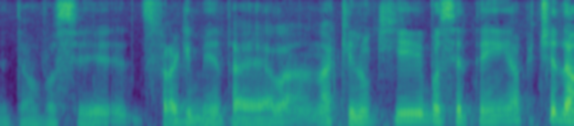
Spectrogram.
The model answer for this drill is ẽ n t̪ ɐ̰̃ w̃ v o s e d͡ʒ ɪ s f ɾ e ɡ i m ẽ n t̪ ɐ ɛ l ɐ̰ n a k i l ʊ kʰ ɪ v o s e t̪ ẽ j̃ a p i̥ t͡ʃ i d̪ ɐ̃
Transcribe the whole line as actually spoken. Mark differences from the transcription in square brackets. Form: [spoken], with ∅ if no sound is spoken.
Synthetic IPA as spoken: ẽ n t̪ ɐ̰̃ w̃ v o s e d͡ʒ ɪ s f ɾ [a] ɡ i m ẽ n t̪ ɐ ɛ l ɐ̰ n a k i l ʊ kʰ ɪ v o s e t̪ ẽ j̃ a p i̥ t͡ʃ i d̪ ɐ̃

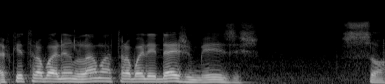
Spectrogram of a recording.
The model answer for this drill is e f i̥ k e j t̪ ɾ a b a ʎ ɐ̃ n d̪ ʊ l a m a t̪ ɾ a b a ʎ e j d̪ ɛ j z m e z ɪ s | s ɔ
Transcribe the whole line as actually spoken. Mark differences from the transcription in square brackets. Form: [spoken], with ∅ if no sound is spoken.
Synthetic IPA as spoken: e f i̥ k e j t̪ ɾ a b a ʎ ɐ̃ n d̪ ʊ l a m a t̪ ɾ a b a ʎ e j d̪ ɛ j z m e z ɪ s | s ɔ

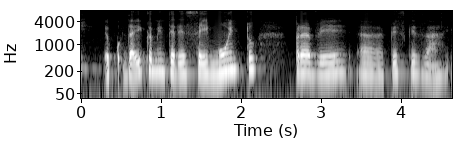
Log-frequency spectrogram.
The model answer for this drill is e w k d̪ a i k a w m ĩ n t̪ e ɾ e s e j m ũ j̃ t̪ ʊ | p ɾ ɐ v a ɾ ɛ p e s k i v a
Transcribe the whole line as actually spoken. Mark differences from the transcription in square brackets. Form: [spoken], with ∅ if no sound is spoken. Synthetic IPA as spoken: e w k d̪ a i k [e] w m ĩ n t̪ e ɾ e s e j m ũ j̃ t̪ ʊ | p ɾ ɐ v [e] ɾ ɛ p e s k i [z] a

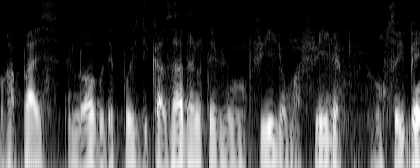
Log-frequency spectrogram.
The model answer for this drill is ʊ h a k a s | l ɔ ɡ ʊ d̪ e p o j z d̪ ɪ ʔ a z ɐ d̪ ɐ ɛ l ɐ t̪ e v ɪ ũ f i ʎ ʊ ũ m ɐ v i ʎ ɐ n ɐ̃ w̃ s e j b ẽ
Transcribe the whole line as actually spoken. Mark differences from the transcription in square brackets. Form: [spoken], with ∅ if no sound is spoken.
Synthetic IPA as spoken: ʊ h a [p] a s | l ɔ ɡ ʊ d̪ e p o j z d̪ ɪ [k] a z [a] d̪ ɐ ɛ l ɐ t̪ e v ɪ ũ f i ʎ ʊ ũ m ɐ [f] i ʎ ɐ n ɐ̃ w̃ s e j b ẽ

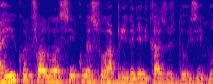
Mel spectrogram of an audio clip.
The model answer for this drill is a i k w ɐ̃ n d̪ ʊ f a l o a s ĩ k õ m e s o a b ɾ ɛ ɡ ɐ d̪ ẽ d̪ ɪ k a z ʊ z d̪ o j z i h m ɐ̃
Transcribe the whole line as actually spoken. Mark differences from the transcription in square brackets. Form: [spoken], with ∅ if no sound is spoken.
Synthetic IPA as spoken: a i k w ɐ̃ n d̪ ʊ f a l o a s ĩ k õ m e s o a b ɾ [i] ɡ ɐ d̪ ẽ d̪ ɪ k a z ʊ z d̪ o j z i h m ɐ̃

